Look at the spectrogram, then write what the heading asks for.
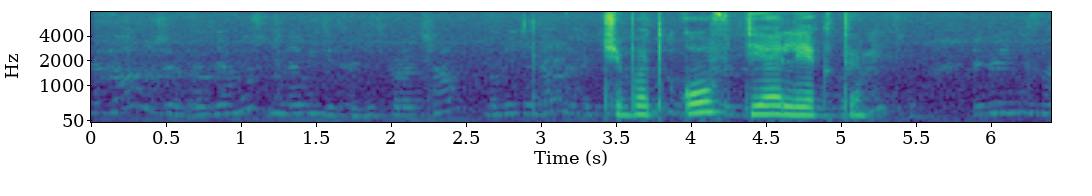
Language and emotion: Russian, neutral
